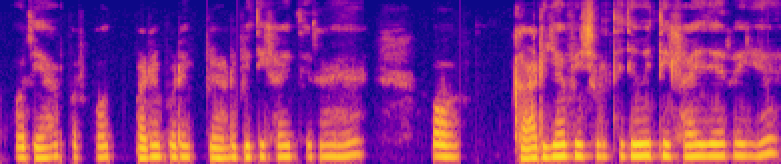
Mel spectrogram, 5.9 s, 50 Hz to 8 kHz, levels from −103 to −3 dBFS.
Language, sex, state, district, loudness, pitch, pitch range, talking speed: Hindi, male, Uttar Pradesh, Deoria, -18 LUFS, 200 Hz, 195-210 Hz, 215 wpm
